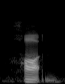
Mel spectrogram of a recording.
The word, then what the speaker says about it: Houghton: into if you're the road team houghton houghton hotten no you're not going to start saying every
